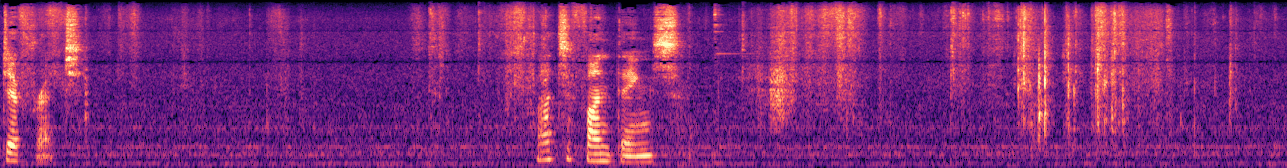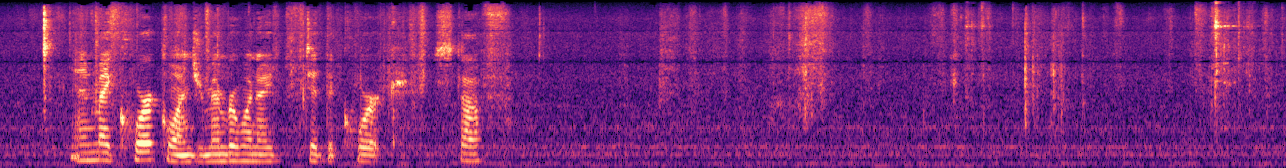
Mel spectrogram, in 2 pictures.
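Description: Paper cards rustle and slide against each other as they are handled.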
